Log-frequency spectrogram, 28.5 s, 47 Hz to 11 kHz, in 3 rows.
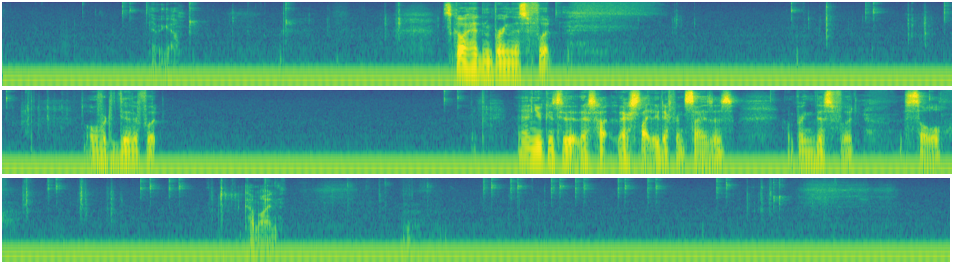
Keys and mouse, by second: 4.2 a, 10.4 g, 15.0 a, 19.8 b, 27.8 g.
